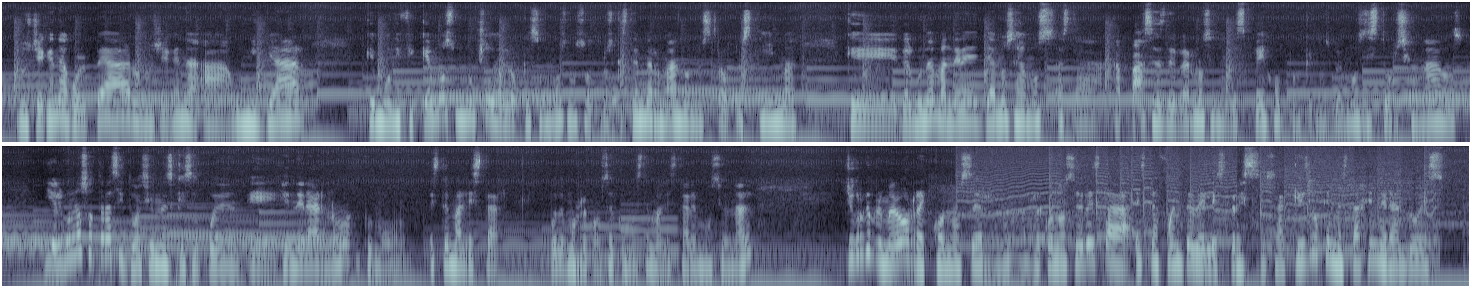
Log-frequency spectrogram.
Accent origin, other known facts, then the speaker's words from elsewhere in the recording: Mexico; somos mexicanos, mexicanas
